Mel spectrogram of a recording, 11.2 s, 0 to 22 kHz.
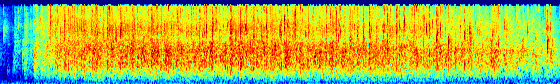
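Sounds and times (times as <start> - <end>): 
short hand clap: 0.0 - 11.2.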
